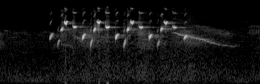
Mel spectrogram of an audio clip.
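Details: European goldfinch, 11 May 2014; a rapid tinkling twitter of short bright notes lasting over a second, ending in a sliding descending tail.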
